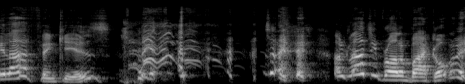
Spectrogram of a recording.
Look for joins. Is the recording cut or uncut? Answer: uncut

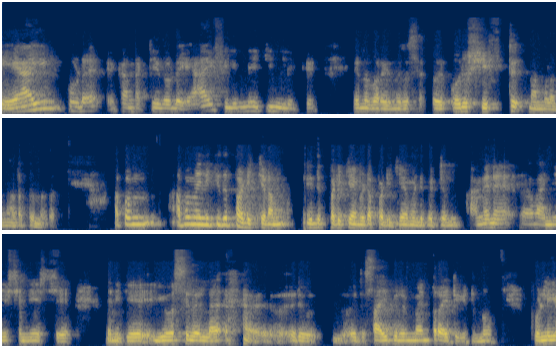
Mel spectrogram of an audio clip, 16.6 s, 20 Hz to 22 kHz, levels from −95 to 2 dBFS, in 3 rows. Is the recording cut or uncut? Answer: uncut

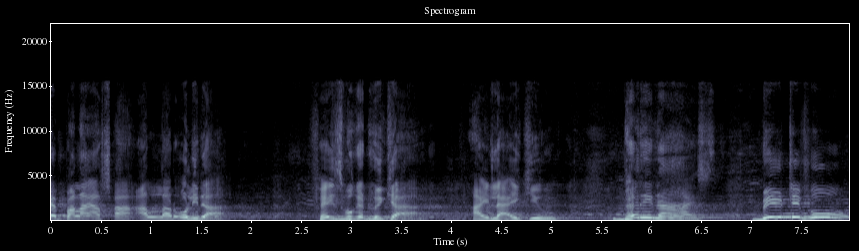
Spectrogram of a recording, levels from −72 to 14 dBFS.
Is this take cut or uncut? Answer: uncut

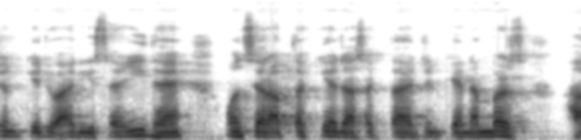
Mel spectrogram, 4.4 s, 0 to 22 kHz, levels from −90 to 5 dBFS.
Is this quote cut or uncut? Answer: uncut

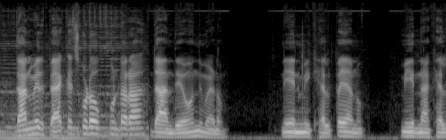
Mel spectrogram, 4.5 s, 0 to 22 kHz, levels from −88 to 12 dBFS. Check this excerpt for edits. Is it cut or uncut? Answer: cut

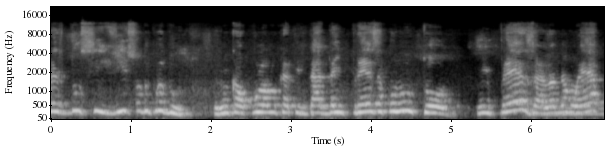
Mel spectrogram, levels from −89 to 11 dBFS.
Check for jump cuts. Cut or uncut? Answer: uncut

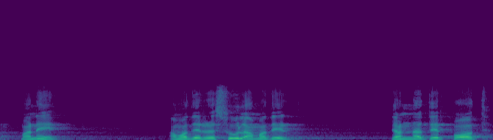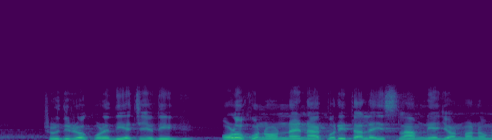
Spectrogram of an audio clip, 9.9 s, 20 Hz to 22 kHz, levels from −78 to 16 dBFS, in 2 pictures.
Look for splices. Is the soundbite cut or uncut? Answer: uncut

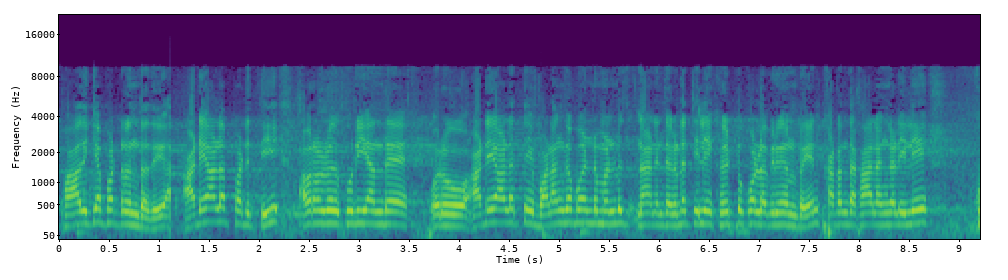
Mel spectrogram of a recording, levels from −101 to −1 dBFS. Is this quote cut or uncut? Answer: uncut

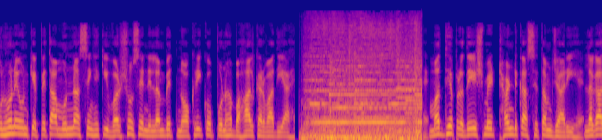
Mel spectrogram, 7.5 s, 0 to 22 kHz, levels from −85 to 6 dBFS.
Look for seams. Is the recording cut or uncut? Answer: cut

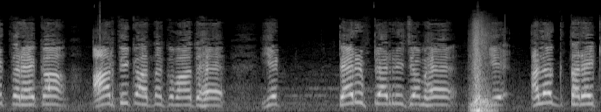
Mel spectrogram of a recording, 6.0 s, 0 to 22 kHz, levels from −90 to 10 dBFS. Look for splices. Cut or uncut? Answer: uncut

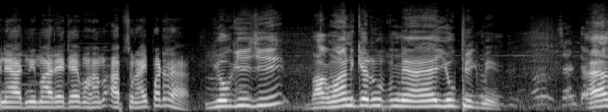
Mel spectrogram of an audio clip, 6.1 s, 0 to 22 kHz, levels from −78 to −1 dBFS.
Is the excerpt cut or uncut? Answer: cut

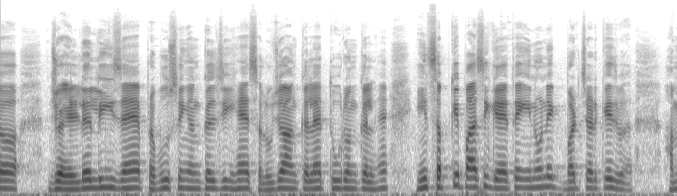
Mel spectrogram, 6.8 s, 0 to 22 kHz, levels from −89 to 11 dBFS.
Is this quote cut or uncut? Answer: uncut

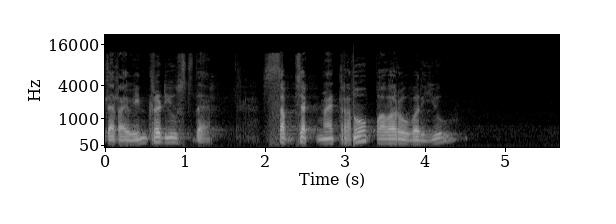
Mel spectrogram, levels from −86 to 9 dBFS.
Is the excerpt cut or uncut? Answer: cut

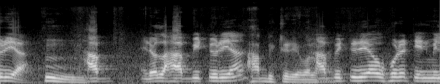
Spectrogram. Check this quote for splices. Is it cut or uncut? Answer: uncut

